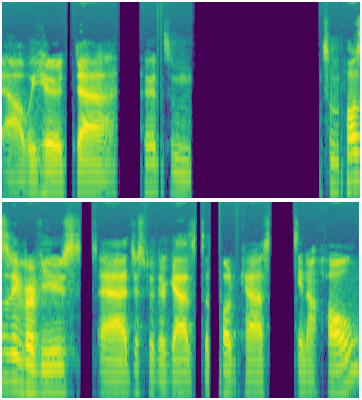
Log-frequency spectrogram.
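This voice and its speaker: With a strong Australian accent, a man speaks at a fairly low pitch with lively intonation and long, frequent pauses. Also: moderate pace. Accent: broad Australian. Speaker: golf coach and podcast co-host. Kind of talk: casual chat.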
